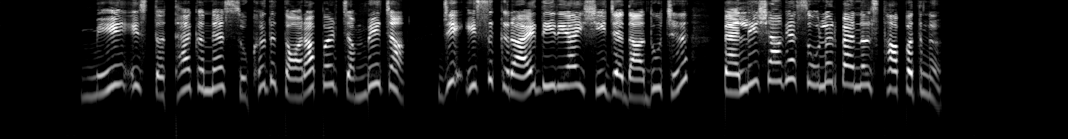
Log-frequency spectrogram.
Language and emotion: Dogri, surprised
